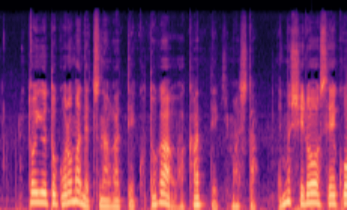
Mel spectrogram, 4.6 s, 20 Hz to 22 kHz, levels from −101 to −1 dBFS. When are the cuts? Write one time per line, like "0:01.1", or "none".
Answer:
0:03.7

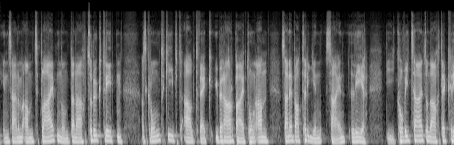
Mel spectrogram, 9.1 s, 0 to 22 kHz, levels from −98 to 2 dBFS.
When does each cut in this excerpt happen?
none

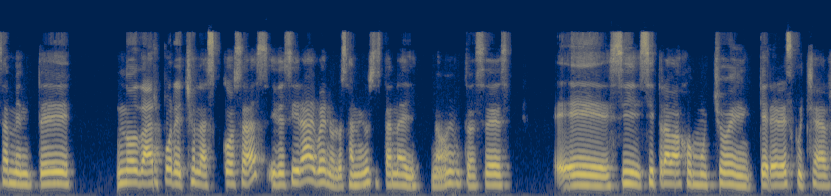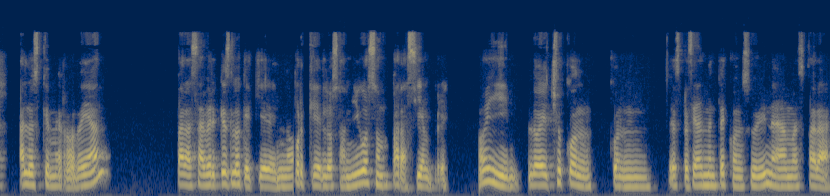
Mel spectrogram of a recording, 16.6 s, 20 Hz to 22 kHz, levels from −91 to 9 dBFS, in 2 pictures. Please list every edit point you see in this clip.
0:11.2
0:13.1
0:15.0

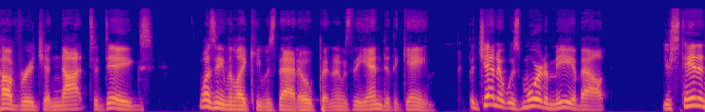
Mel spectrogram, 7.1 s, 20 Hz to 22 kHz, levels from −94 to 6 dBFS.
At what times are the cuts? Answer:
none

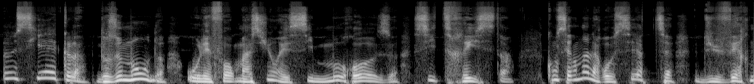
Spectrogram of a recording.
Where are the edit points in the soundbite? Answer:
0:00.9

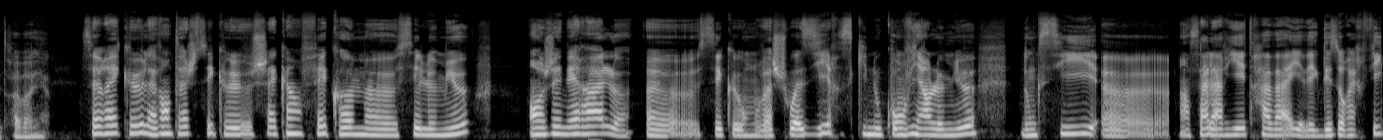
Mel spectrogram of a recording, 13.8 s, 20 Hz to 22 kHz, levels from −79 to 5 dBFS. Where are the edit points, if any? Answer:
0:07.0

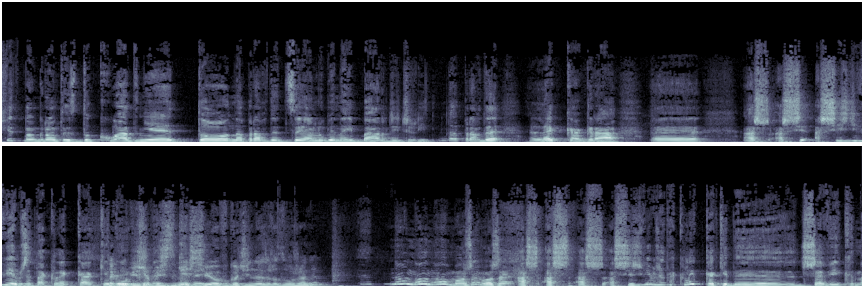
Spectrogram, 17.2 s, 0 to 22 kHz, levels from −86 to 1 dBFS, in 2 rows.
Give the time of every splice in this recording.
none

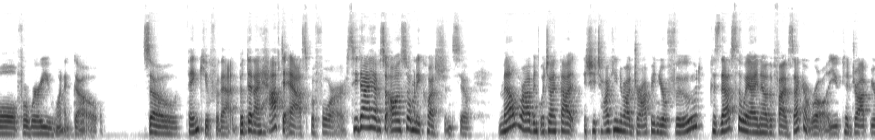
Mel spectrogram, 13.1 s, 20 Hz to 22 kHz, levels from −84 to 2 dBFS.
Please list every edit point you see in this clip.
0:08.1

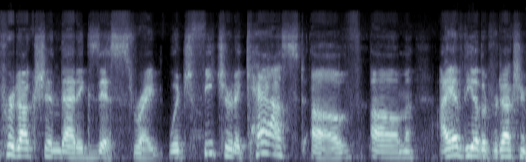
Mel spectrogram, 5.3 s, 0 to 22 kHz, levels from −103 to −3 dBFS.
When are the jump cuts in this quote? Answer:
0:01.6
0:03.7

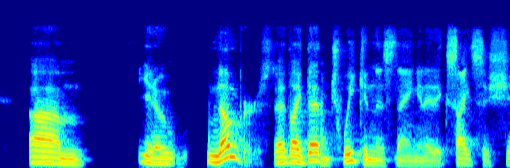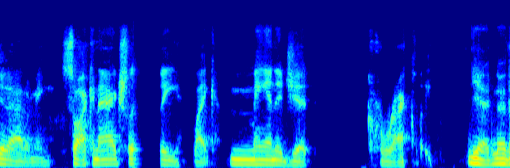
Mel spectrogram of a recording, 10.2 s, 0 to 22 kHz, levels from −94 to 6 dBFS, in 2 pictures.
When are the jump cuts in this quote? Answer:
0:03.2

